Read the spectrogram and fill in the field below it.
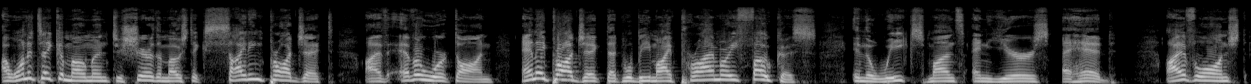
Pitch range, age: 145-205 Hz, 50-69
